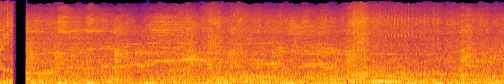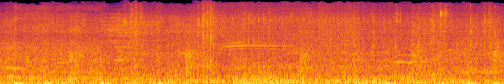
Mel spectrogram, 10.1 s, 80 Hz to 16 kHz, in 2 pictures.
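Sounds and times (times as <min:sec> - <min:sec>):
motorcycle engines running: 0:00.0 - 0:10.0.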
